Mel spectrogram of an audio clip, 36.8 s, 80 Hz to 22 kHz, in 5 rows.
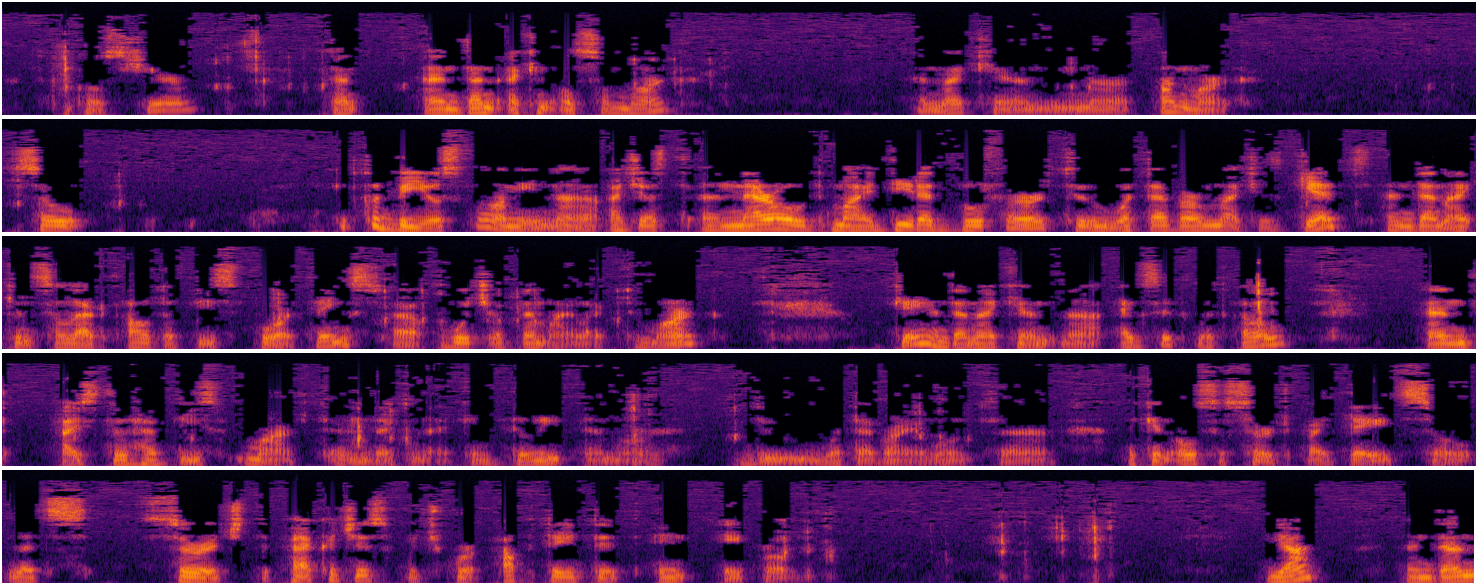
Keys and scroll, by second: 0.0-1.9 typing, 3.1 m, 5.1 k, 5.7 ,, 6.8 k, 7.9 j, 9.5 k, 11.7-12.4 typing, 13.8-15.2 typing, 16.5 j, 17.1 k, 17.7 j, 20.9 o, 24.0 shift+d, 25.7-35.5 j, 26.7 shift+u, 33.4 ctrl+s.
